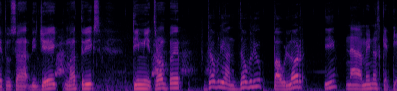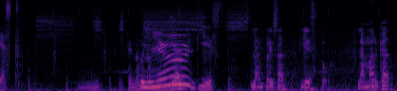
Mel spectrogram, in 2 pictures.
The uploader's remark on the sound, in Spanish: Festival EDC 2020. Mucho, pero mucho ruido.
